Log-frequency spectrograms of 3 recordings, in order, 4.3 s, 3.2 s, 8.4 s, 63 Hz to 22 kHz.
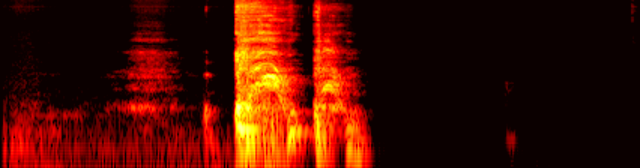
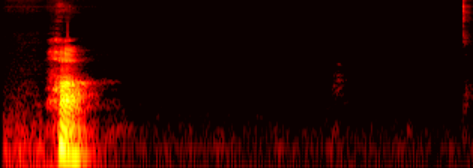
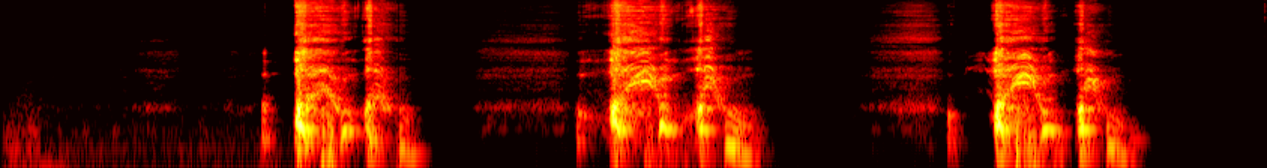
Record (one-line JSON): {"cough_length": "4.3 s", "cough_amplitude": 32768, "cough_signal_mean_std_ratio": 0.29, "exhalation_length": "3.2 s", "exhalation_amplitude": 32768, "exhalation_signal_mean_std_ratio": 0.19, "three_cough_length": "8.4 s", "three_cough_amplitude": 32768, "three_cough_signal_mean_std_ratio": 0.34, "survey_phase": "beta (2021-08-13 to 2022-03-07)", "age": "18-44", "gender": "Male", "wearing_mask": "No", "symptom_none": true, "symptom_onset": "12 days", "smoker_status": "Ex-smoker", "respiratory_condition_asthma": false, "respiratory_condition_other": false, "recruitment_source": "REACT", "submission_delay": "1 day", "covid_test_result": "Negative", "covid_test_method": "RT-qPCR", "influenza_a_test_result": "Negative", "influenza_b_test_result": "Negative"}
